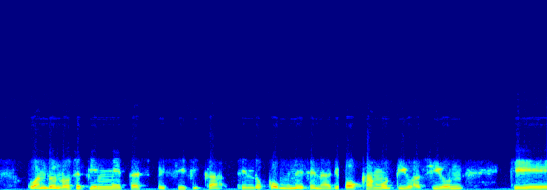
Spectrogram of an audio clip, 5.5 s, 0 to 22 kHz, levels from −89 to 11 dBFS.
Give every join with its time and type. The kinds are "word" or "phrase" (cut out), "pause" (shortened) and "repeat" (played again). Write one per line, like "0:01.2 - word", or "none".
0:01.0 - word
0:02.4 - word
0:02.9 - word
0:03.4 - word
